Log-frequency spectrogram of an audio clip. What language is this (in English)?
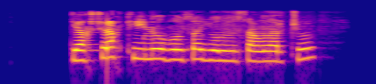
Uyghur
